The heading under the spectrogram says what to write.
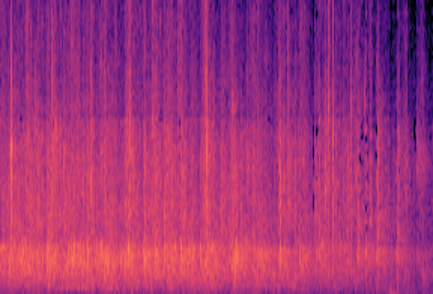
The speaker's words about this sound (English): Ladies and gentlemen, let's give a round of applause.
